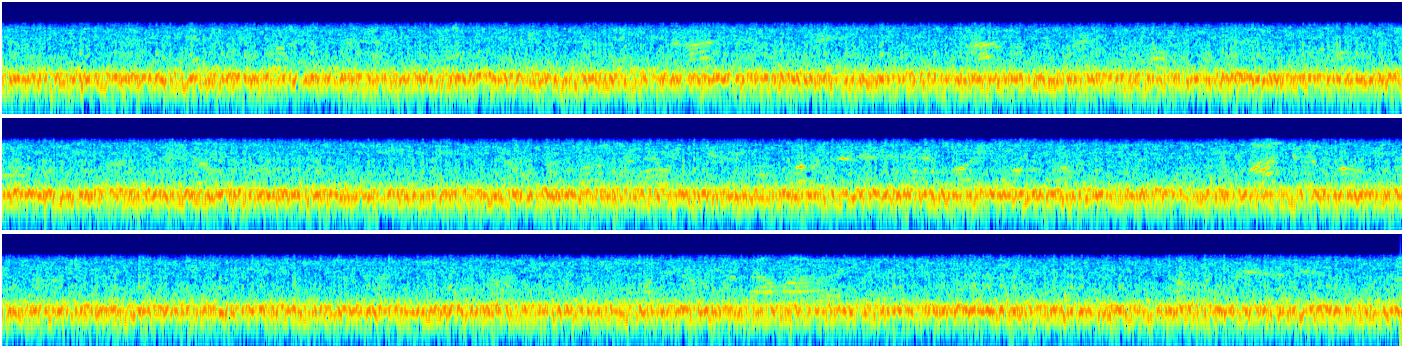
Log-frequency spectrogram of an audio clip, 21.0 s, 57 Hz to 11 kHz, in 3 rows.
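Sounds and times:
airliner cabin engine rumble: 0.0 - 21.0
faint voices: 0.7 - 21.0.

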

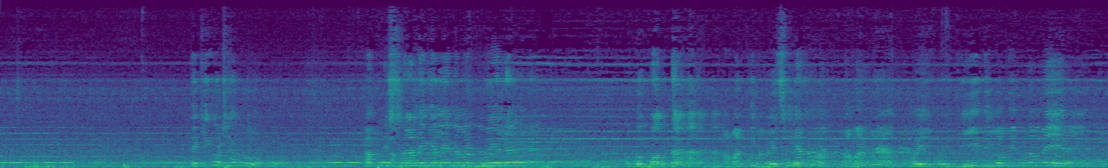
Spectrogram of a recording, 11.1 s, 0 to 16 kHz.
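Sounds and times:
harmonium holding a steady note: 0.0 - 11.0.

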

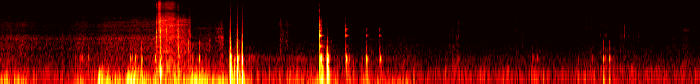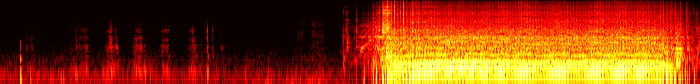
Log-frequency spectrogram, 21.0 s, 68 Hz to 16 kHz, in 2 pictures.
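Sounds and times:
small engine running: 15.7 - 21.0.

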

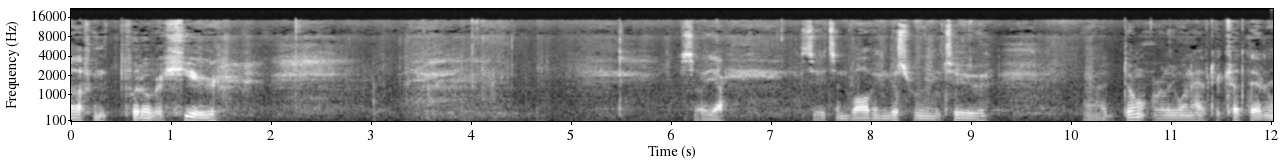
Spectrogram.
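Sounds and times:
footsteps shuffling on carpet: 0.2 - 10.8.

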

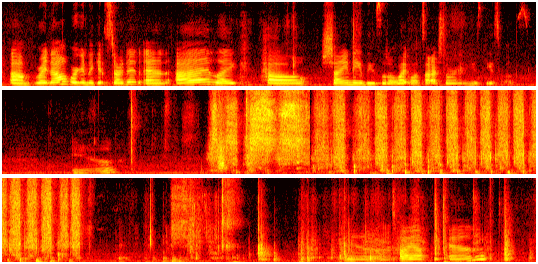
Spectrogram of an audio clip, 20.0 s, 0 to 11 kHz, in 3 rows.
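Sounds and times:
hand balloon pump strokes: 9.2 - 14.5.

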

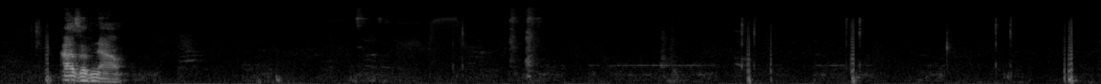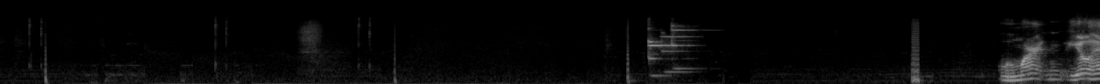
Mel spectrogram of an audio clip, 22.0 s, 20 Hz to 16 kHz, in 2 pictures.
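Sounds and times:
faint keyboard or mouse clicks: 14.6 - 15.0
computer notification chime: 17.5 - 18.2.

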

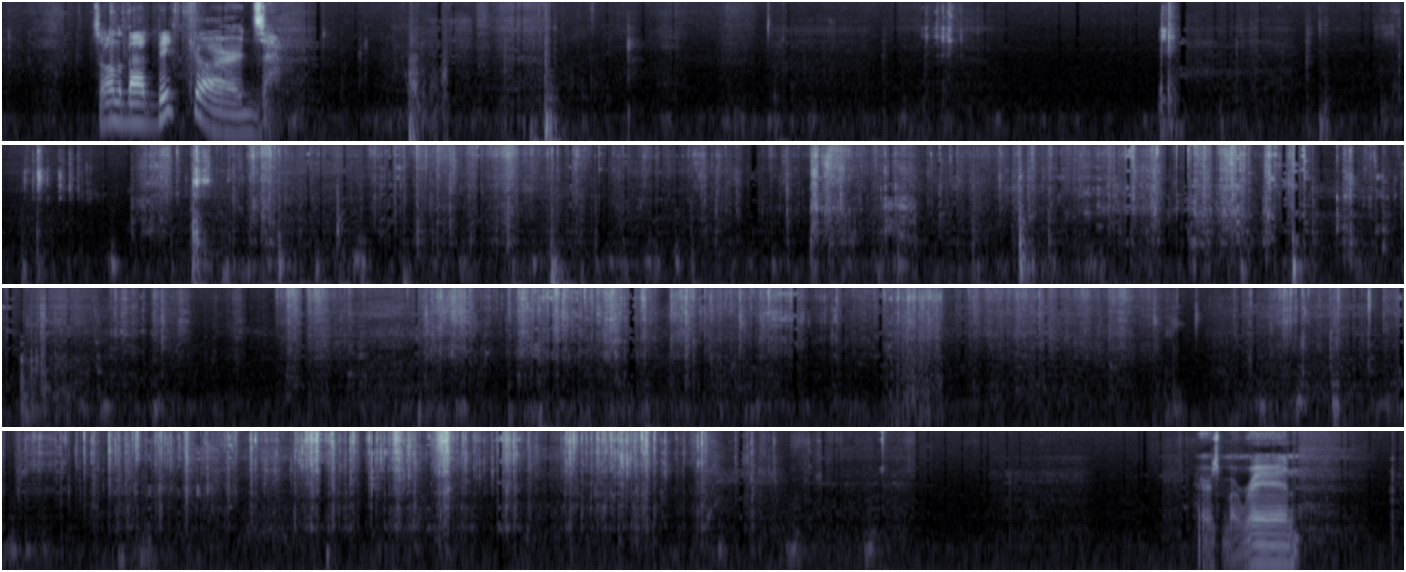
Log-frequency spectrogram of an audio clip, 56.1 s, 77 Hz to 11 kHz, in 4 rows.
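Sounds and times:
foil wrapper crinkling and tearing: 14.4 - 28.2, 30.8 - 39.8, 40.4 - 49.9
card packs rustling: 14.6 - 30.0, 30.7 - 39.6, 40.3 - 49.9.

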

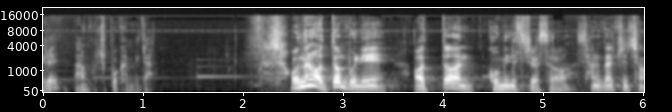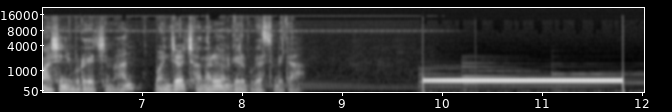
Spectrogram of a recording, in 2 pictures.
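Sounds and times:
telephone ringback tone: 9.8 - 11.9.

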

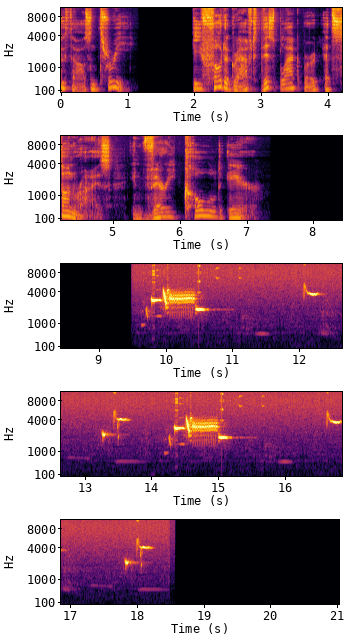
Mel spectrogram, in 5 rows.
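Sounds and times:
short down-slurred bird calls: 9.5 - 18.6
blackbird song with buzzy trill: 9.6 - 18.5.

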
